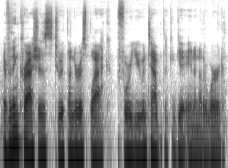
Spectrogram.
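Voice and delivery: normal talking voice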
